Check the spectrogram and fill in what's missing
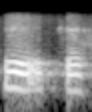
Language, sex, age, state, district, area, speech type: Maithili, female, 45-60, Bihar, Darbhanga, urban, conversation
